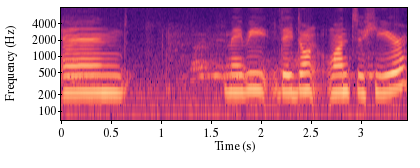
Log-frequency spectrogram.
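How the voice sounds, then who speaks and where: Speaking at a very slow pace with a Japanese accent, a woman keeps a monotone, flat intonation. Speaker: protester. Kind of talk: interview. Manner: halting.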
